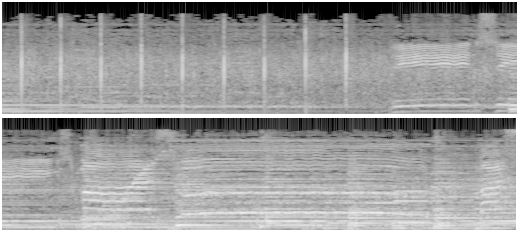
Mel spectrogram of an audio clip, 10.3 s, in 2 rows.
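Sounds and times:
crowd clapping in unison: 0.0 - 7.3
low musical drone: 0.0 - 10.2
speech: 3.9 - 6.1.

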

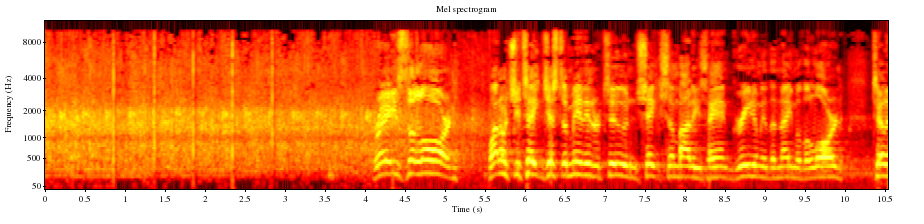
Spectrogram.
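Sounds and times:
audience applauding: 0.0 - 6.9
speech: 4.1 - 10.5.

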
